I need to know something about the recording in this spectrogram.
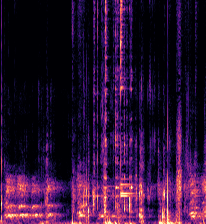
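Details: German Shepherd dog eating food; a brief soft voiced whine at first, then dense crunchy clicks and chomping bursts of chewing close to the microphone.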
